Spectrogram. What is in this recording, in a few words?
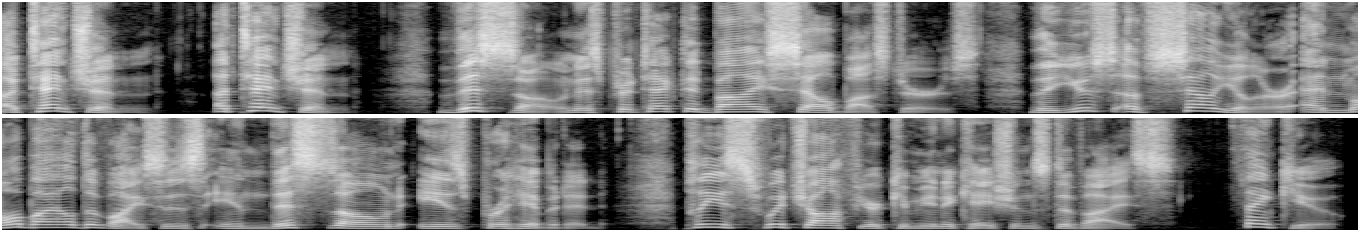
Male; CellBusters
